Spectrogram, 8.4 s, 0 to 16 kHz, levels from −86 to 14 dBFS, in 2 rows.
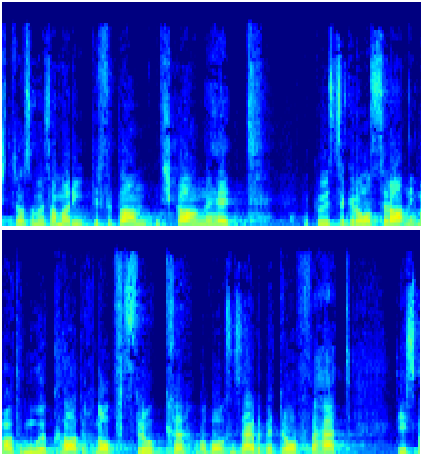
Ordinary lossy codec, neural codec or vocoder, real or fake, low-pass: MP3, 64 kbps; vocoder, 44.1 kHz, 128 mel bands every 512 samples, BigVGAN v2; fake; 14.4 kHz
